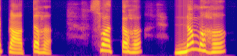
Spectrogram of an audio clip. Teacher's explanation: विसर्ग इसके उच्चारण में ह का उच्चारण किया जाता है।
